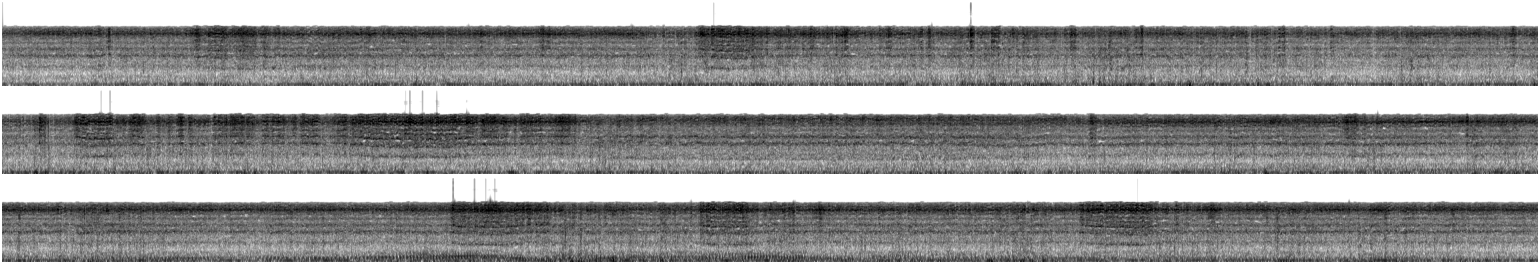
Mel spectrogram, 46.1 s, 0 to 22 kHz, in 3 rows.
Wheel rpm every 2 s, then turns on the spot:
230, 220, 230, 230, 230, 230, 230, 230, 230, 230, 220, 200, 200, 230, 230, 230, 230, 230, 230, 230, 230, 230, 240.
none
